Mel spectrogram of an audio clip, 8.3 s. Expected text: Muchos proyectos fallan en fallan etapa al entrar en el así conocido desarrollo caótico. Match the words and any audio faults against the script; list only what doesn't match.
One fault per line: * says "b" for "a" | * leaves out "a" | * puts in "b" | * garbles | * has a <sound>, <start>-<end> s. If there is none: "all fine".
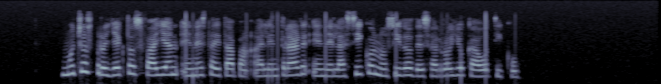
* says "esta" for "fallan"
